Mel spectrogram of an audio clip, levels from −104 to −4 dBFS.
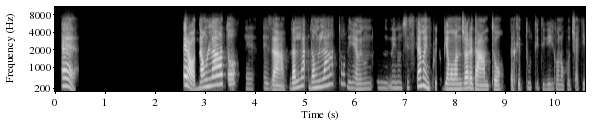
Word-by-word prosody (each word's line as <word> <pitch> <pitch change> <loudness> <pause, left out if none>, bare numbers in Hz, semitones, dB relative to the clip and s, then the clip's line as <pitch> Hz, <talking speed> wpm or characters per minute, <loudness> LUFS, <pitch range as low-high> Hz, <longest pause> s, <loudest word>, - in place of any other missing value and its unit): Eh! 295 -1 +3 2.1
Però, 320 - +8
da 225 +6 +3
un 275 +4 -2
lato 330 - +3
e 190 -2 -23
esa 170 -6 0
da 215 +2 +1
la 290 +7 -3
da 220 +1 -6
un 245 +3 -4
lato, 370 +5 -6
viviamo 205 -4 -10
in 185 - -13
un 200 +1 -20
mhmm, 215 0 -22
in 220 0 -15
un 220 - -17
sistema 280 +7 -1
in 220 -7 -4
cui 205 - -17
dobbiamo 185 0 -3
mangiare 195 +2 0
tanto, 160 +2 -1
perché 180 +2 -12
tutti 210 0 -22
ti 185 - -23
dicono 175 -1 -17
co 170 - -24
cioè, 165 - -14
ti 185 - -20
205 Hz, 175 wpm, -25 LUFS, 185-245 Hz, 2.1 s, Però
